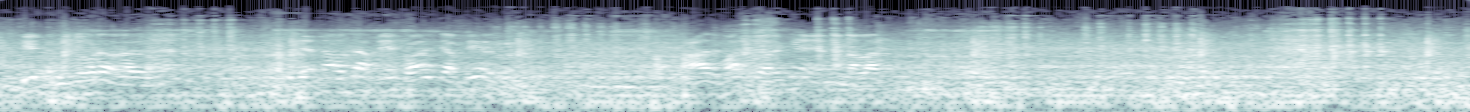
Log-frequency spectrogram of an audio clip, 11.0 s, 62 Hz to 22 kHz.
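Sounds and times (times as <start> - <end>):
oil press motor droning: 0.0 - 11.0
people talking: 0.2 - 1.4, 2.1 - 3.8, 5.1 - 6.8.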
